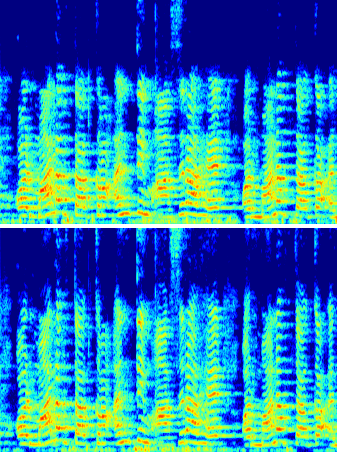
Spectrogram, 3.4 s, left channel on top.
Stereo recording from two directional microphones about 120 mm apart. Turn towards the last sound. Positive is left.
turn(degrees=-15)  # may be behind; listen again after turning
